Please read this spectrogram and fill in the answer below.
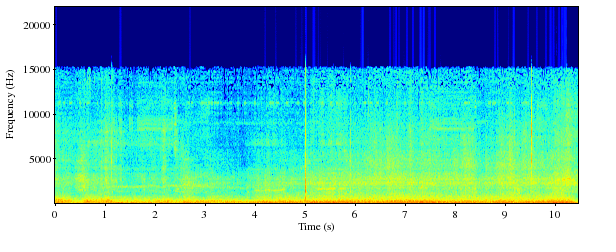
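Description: Wind from a paraglider's flight buffeting an action camera's microphone: a loud, steady low rumble, with one sharp click about five seconds in.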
